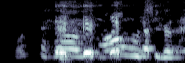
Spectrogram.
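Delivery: mock annoyed husband snapping back; imitating husband. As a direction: play the fed-up husband. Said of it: "my husband probably be like".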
